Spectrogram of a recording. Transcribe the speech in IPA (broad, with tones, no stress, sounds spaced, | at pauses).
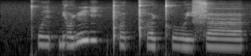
kʷʰ iː˨ t̚ j ɵ˨˥ ɥ ŋ iː˥ k̚ pʰ ɵ˨˥ t̚ pʰ ɵ˨ ɥ kʰ uː˨˩ j s œː˨˩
